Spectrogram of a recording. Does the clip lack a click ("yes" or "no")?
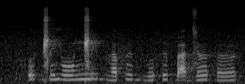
no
